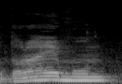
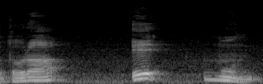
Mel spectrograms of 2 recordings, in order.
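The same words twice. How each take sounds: First: ドラえもん in standard Tokyo accent, もん higher; ドラえもん in standard Japanese pitch. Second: ドラ えもん in Kansai accent, split, えもん rising; ドラえもん with Kansai pitch accent. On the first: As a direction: demo of ドラえもん with the rise on もん. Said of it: "標準語だと". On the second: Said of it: "関西弁だと". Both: Shown as a demonstration.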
